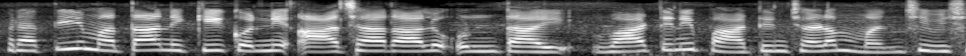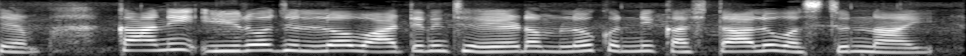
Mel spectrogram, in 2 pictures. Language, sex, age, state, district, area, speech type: Telugu, female, 18-30, Telangana, Nizamabad, urban, spontaneous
